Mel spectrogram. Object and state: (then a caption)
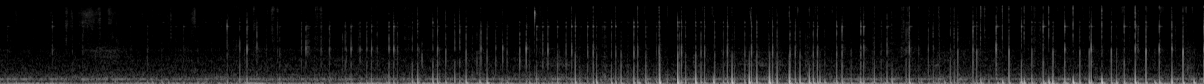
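Plaster dental cast being scratched. A plaster casting of a person's teeth is scratched, giving a rapid run of dry, scraping strokes that start soft and grow denser and louder after the first few seconds, over a steady low hum. The rasp comes close to a nails-on-a-chalkboard sound without quite reaching it.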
